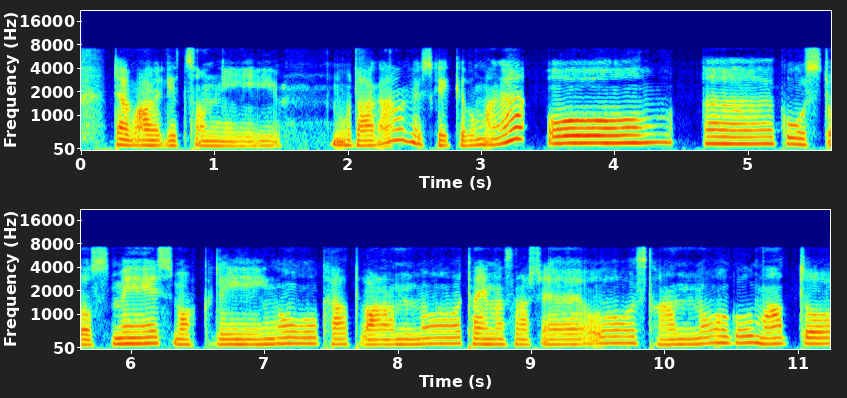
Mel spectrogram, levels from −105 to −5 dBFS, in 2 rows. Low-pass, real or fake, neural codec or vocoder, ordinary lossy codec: 7.2 kHz; fake; codec, 16 kHz, 4 kbps, FreqCodec, smaller model; MP3, 96 kbps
